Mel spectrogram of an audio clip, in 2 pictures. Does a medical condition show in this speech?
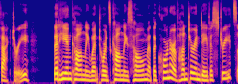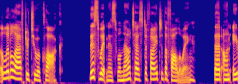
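No.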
